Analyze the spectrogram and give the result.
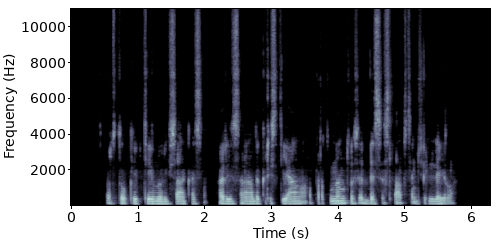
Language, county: Lithuanian, Klaipėda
